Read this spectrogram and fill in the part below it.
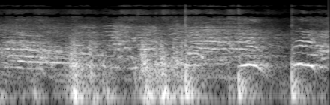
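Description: Wrestlers slam onto the ring mat with heavy thuds.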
